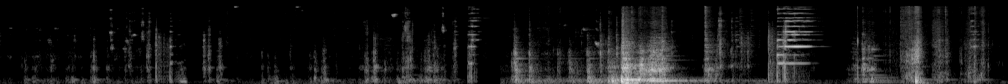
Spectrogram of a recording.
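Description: Car wheel coming off a jacked-up hub: lug bolts being spun out by hand with scattered small metal clicks and clinks, then a heavier thud and scrape about six seconds in as the wheel comes free. A short metallic ring near eight seconds and a sharp knock shortly before the end.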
